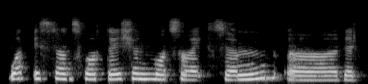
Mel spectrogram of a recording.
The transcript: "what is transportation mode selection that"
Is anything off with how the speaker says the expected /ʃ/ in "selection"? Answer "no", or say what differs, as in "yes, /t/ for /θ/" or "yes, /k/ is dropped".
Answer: yes, /s/ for /ʃ/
